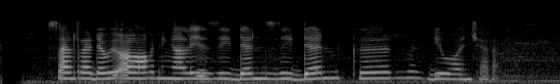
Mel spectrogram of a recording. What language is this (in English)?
Sundanese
